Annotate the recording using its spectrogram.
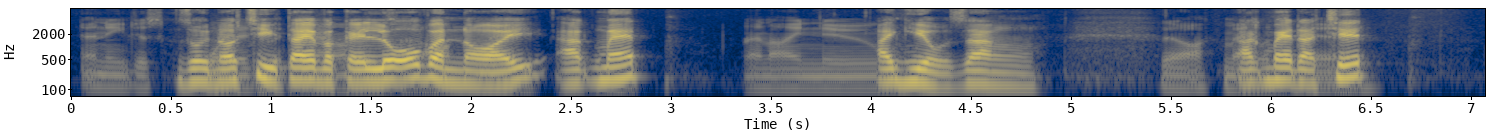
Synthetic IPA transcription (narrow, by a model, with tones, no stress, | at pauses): zo˨˩jnɔ˨˦t͡ɕi˧˩t̪a˧jvaː˨˩wkaː˨˦jlo̰˧˥vaː˨˩nɔ˨˦jʔaː˦˥k̚mɛ˦˥t̚ | ʔa˧jŋ̟hi˧˩əwza˨˩ŋ | ʔaː˦˥k̚mɛ˦˥t̚ɗa̰˧˥t͡ɕe˦˥t̚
